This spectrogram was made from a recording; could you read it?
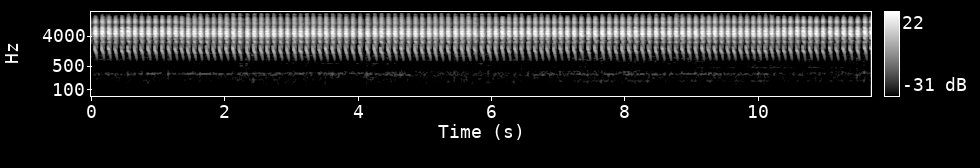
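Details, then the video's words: Clear, high-paced tengkek buto kingfisher tutor recording: a continuous run of rapid, piercing chatter notes, roughly 200 per minute and slightly less regular, with only a faint low hum behind. "MASTERAN TENGKEK BUTO GACOR SUARA JERNIH SPEED RAPAT"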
